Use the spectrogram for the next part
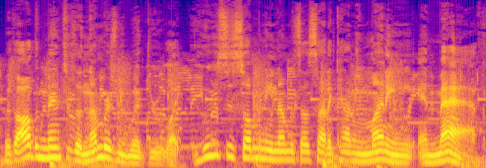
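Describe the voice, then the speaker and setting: Man playing a bewildered sidekick, medium pitch. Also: big pitch swings, fast talker, over music, close to an everyday voice. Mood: confused. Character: slow-witted, bewildered male criminal sidekick. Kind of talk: comedy skit.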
